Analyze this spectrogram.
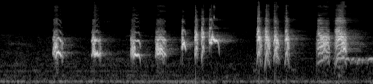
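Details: Cendet, the long-tailed shrike, in a lure track to make a silent bird sing: harsh, rasping notes in a loose series, then clustered scratchy bursts and a final buzzy note trailing into a low steady tone.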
